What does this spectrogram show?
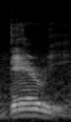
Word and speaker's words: bury: E nós temos agora o verbo berry. Então é justamente essa pronúncia. Berry. They will bury.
